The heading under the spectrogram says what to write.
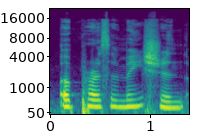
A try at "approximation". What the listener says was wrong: You're missing a K.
